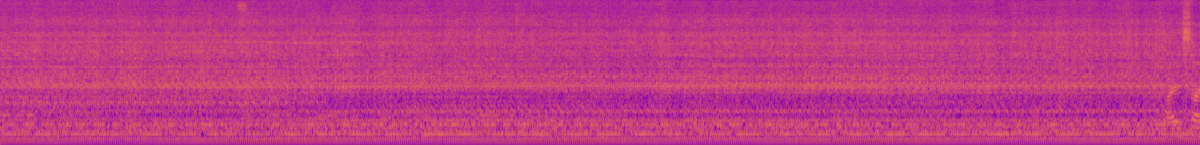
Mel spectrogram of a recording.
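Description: A steady low mechanical hum, like an engine or machine idling, over a constant hiss; it holds at one level throughout.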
